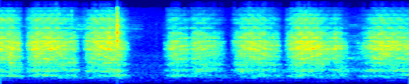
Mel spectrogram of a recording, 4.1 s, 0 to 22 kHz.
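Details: 3D printer (Anet/Creality) linear rail with a loud bed: harsh gritty rasp with each slow carriage push, about every two seconds. The rail is pitted, possibly corroded, and the bearing drops into the pits and grinds.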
